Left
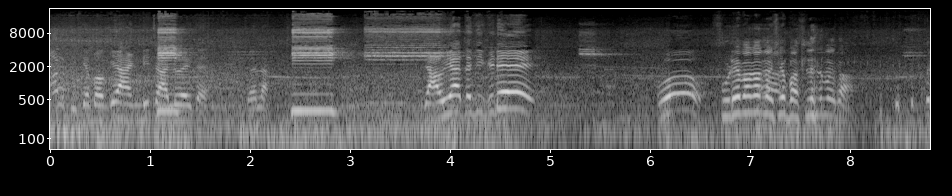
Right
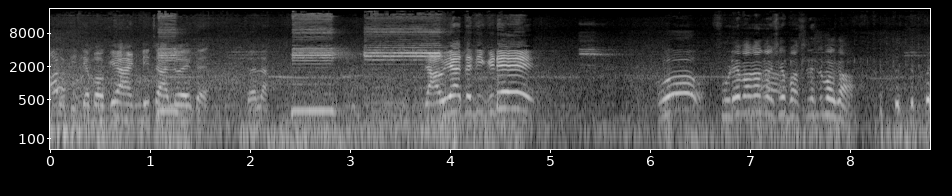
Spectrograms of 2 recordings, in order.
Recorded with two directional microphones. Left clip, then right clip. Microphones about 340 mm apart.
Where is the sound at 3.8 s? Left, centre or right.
Centre.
